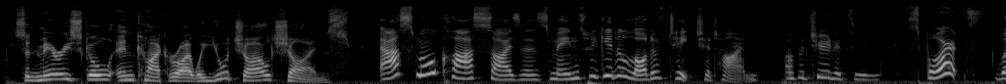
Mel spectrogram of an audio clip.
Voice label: Radio AD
